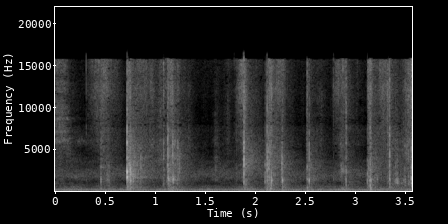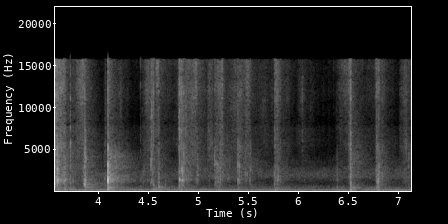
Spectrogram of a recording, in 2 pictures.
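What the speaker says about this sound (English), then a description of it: "Get another shuffle." Tarot cards being shuffled close by, a steady run of crisp riffling bursts and soft slaps over a faint constant hum, with no talking.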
